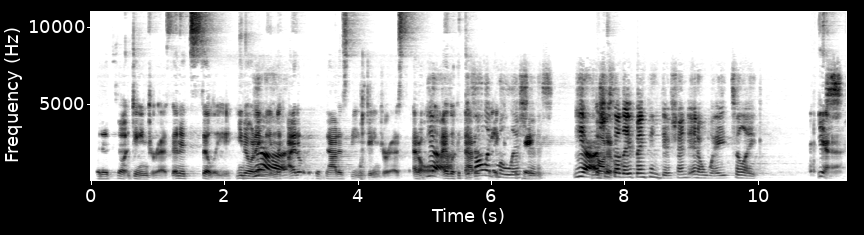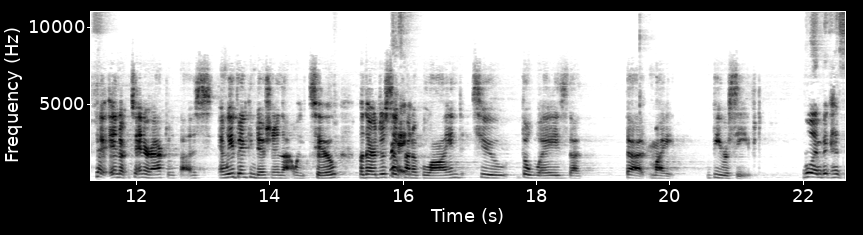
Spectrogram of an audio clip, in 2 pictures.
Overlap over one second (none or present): present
